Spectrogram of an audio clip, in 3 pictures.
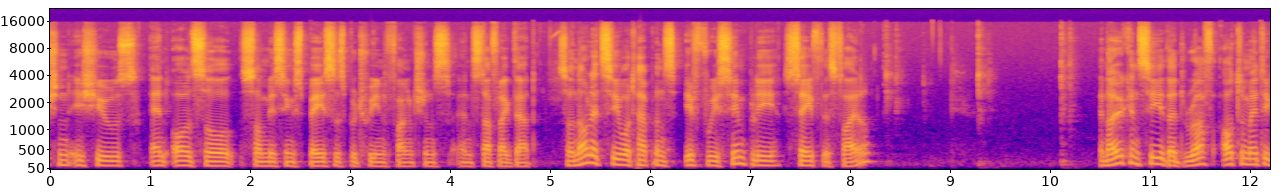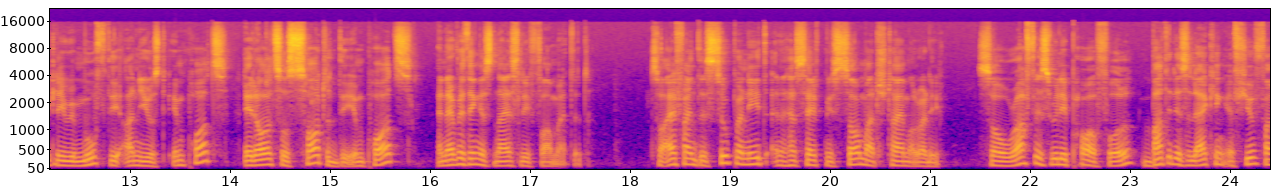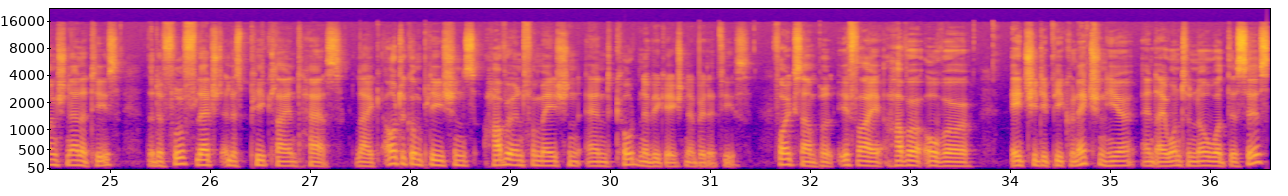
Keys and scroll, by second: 0.0-1.2 typing, 8.5 shift+;, 9.3 w, 10.2 Return, 14.2-15.6 typing, 15.9 Escape.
